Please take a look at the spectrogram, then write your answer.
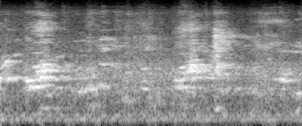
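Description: Young turkey chicks peep and chirp in shrill, overlapping calls, close by and fairly loud, with no talking.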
